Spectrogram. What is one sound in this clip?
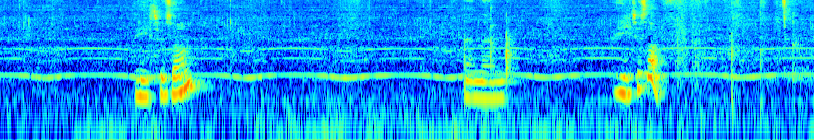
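A massager hums steadily with a wavering tone.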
